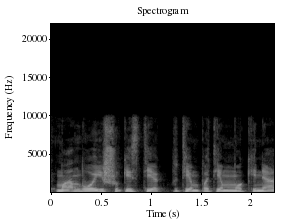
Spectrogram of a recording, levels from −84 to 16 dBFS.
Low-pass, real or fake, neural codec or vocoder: 9.9 kHz; fake; vocoder, 44.1 kHz, 128 mel bands every 512 samples, BigVGAN v2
